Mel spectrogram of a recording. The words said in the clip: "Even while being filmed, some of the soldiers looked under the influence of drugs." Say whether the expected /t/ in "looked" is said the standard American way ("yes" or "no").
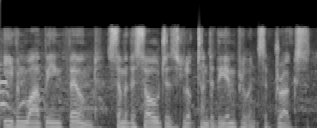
yes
